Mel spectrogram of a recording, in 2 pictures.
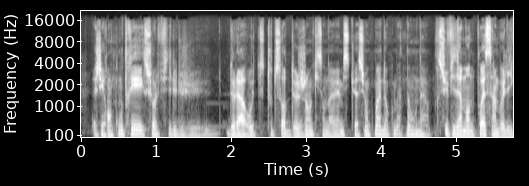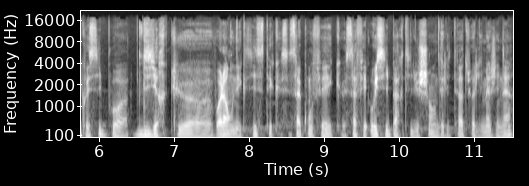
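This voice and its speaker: Talking at a very fast pace with hardly any pauses, a man uses a medium pitch, fairly even intonation and a dark, mellow, somewhat breathy tone. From France, Strasbourg. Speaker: novelist. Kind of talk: interview. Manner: halting, with hesitations.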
